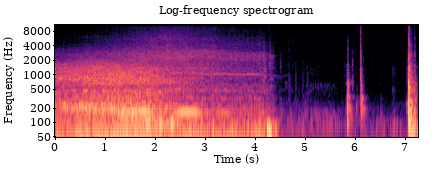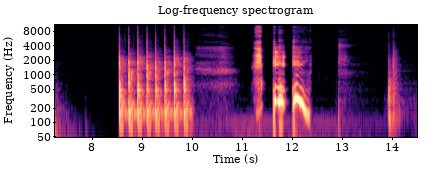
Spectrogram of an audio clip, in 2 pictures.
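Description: Sharp knocks on a door at night, starting as a few scattered raps, then a quick burst of rapid knocking and more heavy thuds, following a stretch of rushing background noise.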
